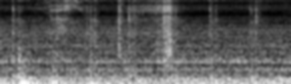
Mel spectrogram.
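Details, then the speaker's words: Chinese diesel heater running on kerosene in a workshop; steady combustion roar with loud fuel pump ticking about twice a second, banging pump needs quieting. "is so noisy I need to do something with that pump because I can't cope with that banging away like that that will absolutely drive me absolutely wacky"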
